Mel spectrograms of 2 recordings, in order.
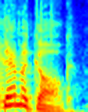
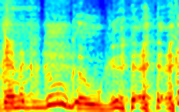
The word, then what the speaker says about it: demagogue: Demagogue. Oh, that's how you say it. I was saying it. Demagogogue.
